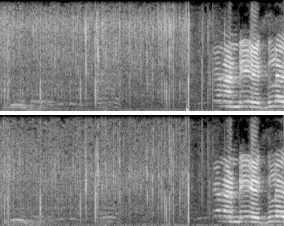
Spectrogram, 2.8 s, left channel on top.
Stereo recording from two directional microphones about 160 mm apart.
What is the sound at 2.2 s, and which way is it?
Speech, 30° right (ahead or behind).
